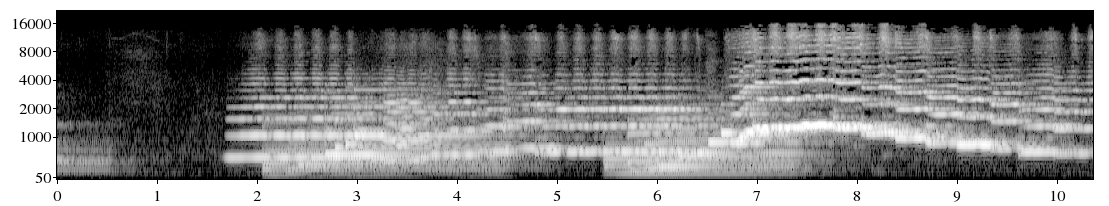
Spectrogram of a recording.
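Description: Flute and grand piano playing classical chamber music: after the mezzo-soprano's last note fades and a brief near silence, the flute enters alone about a second and a half in with piano chords joining, its melody climbing to a high point about two-thirds through and then stepping back down.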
